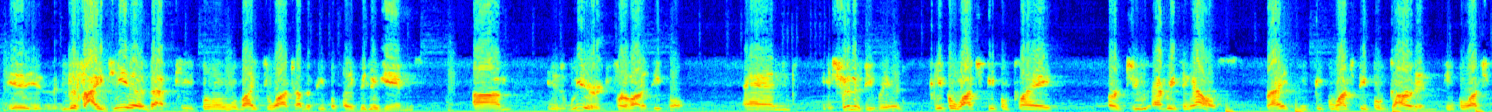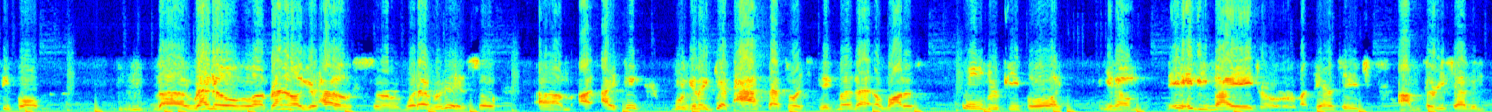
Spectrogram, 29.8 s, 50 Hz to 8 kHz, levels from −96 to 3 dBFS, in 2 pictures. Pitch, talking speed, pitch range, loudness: 125 Hz, 175 wpm, 105-135 Hz, -21 LUFS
